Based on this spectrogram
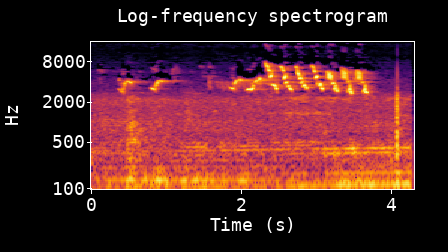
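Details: A double-collared seedeater (coleiro) in the "máquina tui tui zel zel" song style sings a fast run of bright, high chirps, short slurred phrases tumbling together over about two seconds after a few softer opening whistles.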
